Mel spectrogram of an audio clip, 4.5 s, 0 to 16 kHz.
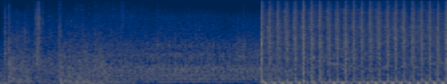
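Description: Gunfire from the video game Battlefield 6: muffled ambient game noise at first, then a sudden burst of rapid, sustained automatic fire, loud and close, with steady rhythmic shots continuing to the end.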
